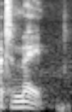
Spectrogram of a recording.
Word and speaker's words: Tiamat: Because you see, that temple isn't for to mate. Yes, it is. That's for Tiamat. It's pronounced tomate, but the confusion is understandable.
